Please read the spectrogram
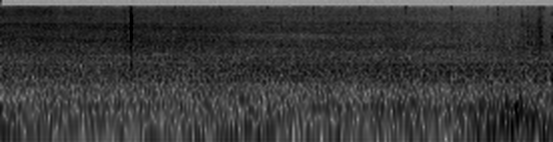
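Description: Car engine and road noise heard from inside the cabin while driving: a steady low rumble that swells slightly near the end.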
